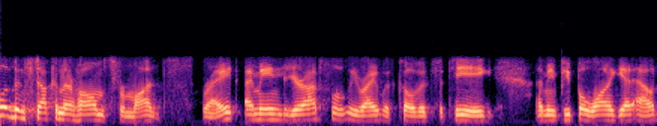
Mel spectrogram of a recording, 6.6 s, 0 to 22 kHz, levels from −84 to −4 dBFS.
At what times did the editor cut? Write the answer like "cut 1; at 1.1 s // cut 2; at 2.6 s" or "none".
cut 1; at 2.8 s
